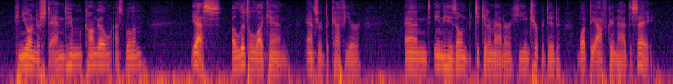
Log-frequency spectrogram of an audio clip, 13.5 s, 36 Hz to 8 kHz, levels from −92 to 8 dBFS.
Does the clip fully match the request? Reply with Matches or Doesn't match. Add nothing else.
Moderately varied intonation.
Matches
